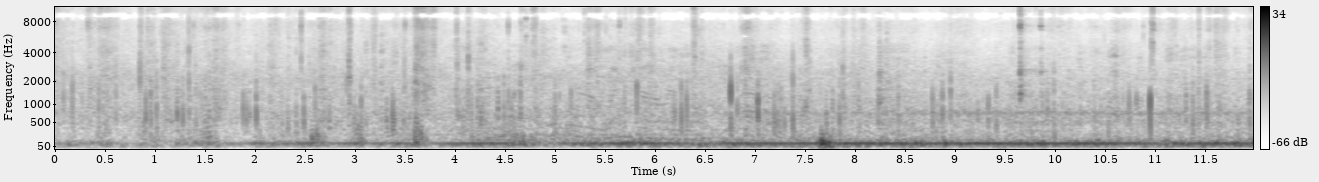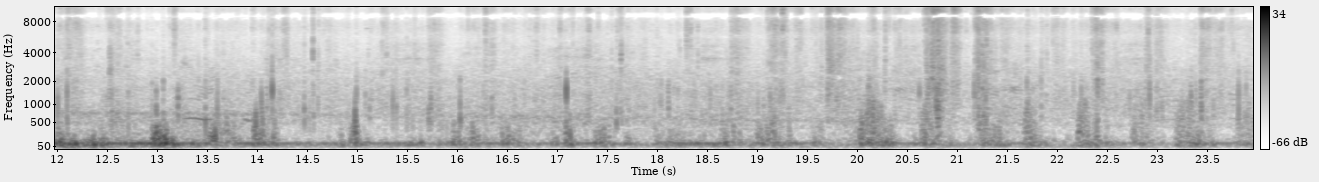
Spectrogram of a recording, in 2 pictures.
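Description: Footsteps crunch on thin snow and dry leaves.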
